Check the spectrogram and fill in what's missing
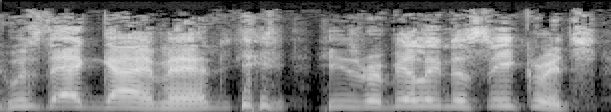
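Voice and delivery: lightly mock an indignant advisor; half-hearted outraged insider voice; annoyed financial advisor. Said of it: "You'd be like".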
